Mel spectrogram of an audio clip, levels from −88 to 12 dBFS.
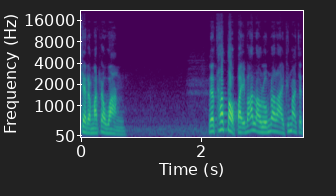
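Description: Microphone overload from 2.33 to 2.52 s in this speech recording gives the loudest syllables a harsh, crackling edge. The peaks run about 4 dB past the converter's limit, flattening the tops of a few percent of samples, likely because the microphone input volume was set too high. A microphone volume step-down follows at 2.67 s: voice and background drop together by about 5 dB in a single abrupt step. Coming just after the distorted peak, this is likely the call software lowering the device's input volume in response.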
